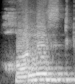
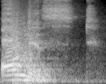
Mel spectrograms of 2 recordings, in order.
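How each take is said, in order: First: The word begins with an h sound. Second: The word begins with a vowel sound. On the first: The speaker calls it wrong. "হনেস্ট কিন্তু উচ্চারণ করো না তুমি" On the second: The speaker calls it right. "কিন্তু এটার উচ্চারণ কেমন হয়?"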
